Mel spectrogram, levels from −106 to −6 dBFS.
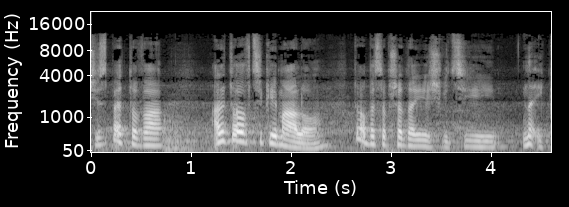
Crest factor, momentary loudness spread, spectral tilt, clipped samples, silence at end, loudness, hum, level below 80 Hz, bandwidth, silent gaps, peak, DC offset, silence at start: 18 dB; 13 LU; -5.5 dB/octave; under 0.1%; 0 s; -23 LUFS; none; -52 dBFS; 13 kHz; none; -4 dBFS; under 0.1%; 0 s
